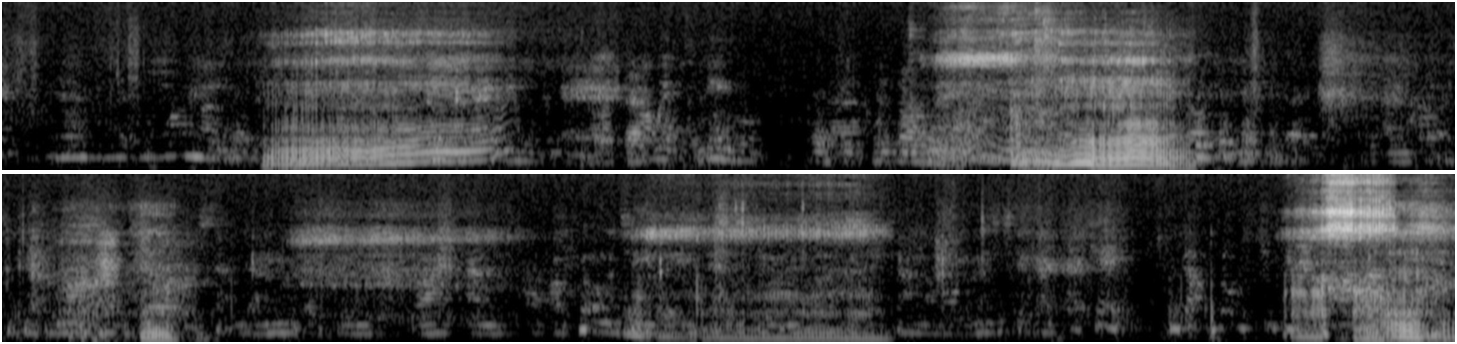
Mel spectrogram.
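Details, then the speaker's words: A man sleeping gives loud, rough snoring with deep rattling inhalations in long cycles, with talk in the room between snores; heavy snoring. "Listen to that cunt snore. That's terrible. Fucking hell."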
